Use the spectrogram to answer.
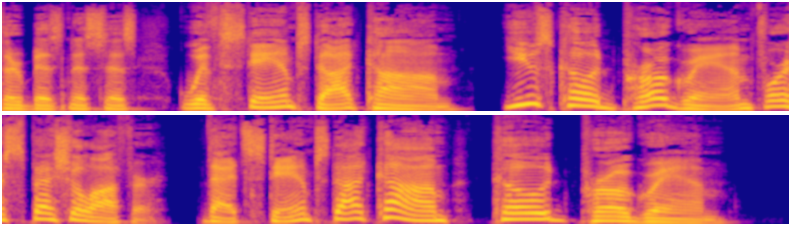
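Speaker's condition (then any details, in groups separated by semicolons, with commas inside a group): No condition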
